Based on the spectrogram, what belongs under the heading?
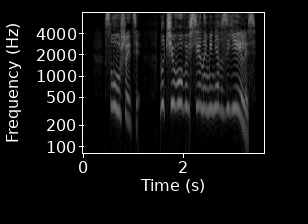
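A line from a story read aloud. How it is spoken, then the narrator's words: Whimpering. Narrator (Russian): хныкал окруженный людьми писец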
